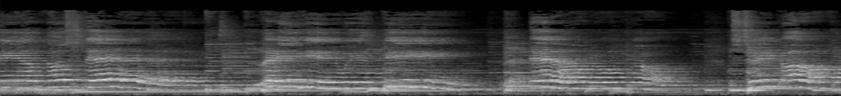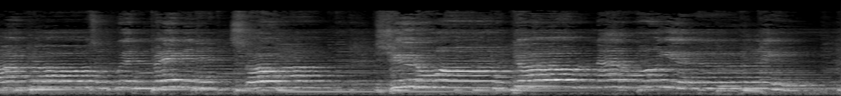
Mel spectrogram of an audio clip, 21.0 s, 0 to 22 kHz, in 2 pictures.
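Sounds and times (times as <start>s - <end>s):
man singing slow song: 0.0s - 21.0s
strummed acoustic guitar: 0.0s - 21.0s.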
